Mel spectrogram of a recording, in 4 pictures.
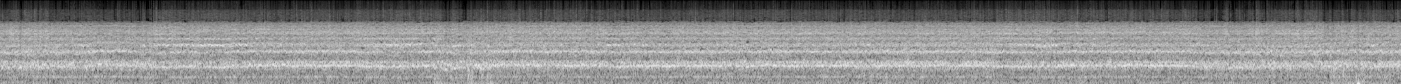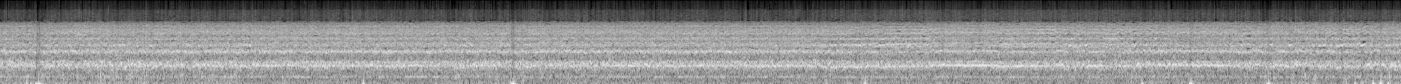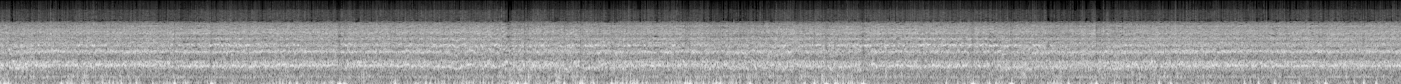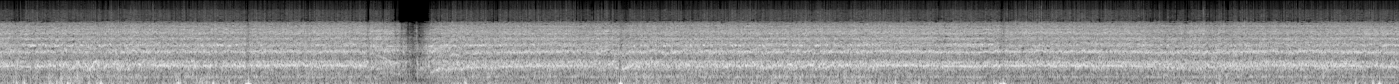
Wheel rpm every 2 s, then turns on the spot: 220, 220, 230, 230, 230, 230, 220, 230, 240, 230, 230, 220, 220, 230, 230, 220, 220, 220, 210, 220, 230, 220, 210, 170, 220, 230, 230, 230.
none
